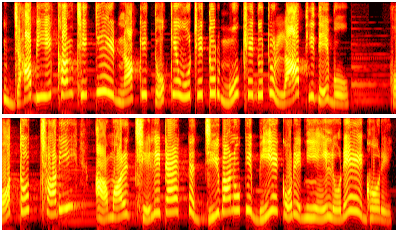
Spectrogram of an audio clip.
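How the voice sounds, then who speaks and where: A woman's voice: high-pitched, big pitch swings, a little slow, a bit bright, soft background music, full character voice. A woman playing a bitter, self-pitying, ailing old mother-in-law in a melodramatic cartoon, drawing out her words. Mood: spiteful, cursing.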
